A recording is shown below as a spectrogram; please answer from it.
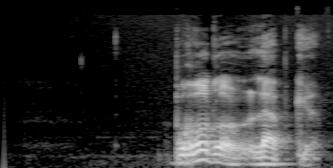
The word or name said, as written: proeflapje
